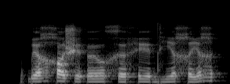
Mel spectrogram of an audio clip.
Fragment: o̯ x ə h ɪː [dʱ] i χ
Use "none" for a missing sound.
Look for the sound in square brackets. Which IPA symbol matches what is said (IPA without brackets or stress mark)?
dʱ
